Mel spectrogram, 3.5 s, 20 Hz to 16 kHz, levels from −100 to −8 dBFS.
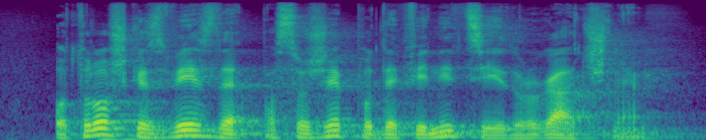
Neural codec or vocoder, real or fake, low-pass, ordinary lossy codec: none; real; 14.4 kHz; none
